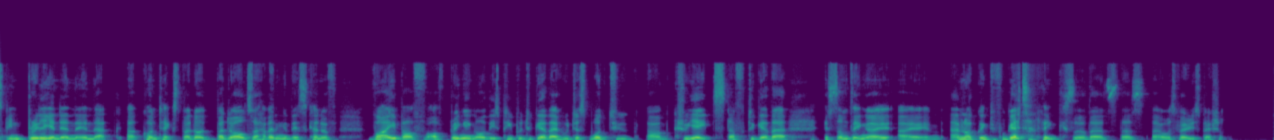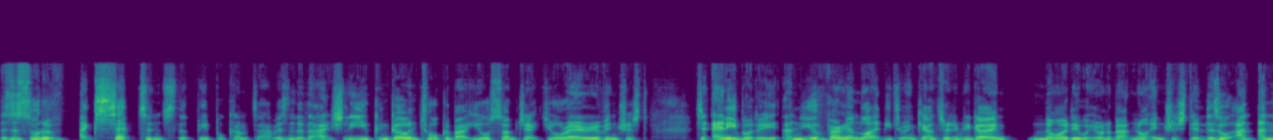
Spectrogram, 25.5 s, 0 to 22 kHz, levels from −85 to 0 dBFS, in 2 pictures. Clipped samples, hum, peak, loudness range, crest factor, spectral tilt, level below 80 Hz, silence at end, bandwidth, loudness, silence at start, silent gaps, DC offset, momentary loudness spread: under 0.1%; none; -4 dBFS; 6 LU; 22 dB; -4.5 dB/octave; -70 dBFS; 0 s; 12.5 kHz; -25 LUFS; 0 s; none; under 0.1%; 12 LU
